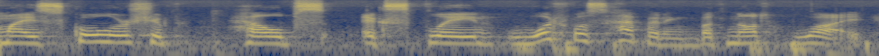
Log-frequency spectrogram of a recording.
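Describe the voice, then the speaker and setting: A woman's voice: medium pitch, slight background noise. A woman from Ukraine with a Ukrainian accent, an academic researcher presenting her work and answering questions in a structured, articulate way.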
